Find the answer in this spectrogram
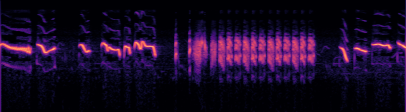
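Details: Javan bush lark training song meant to make untrained birds respond: clear whistled slurs and chirps open the phrase, then a dense buzzy rattling stretch of quick repeated notes, then more whistles, in a quiet background.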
